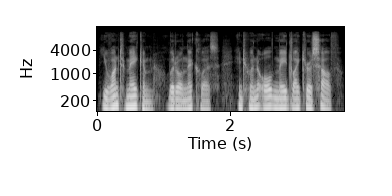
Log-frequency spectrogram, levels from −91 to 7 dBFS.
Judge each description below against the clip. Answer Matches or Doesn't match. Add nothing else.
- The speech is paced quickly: Doesn't match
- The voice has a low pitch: Matches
